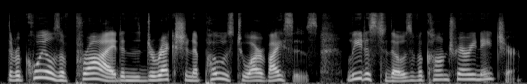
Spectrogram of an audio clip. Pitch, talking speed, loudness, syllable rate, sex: 205 Hz, 215 wpm, -20 LUFS, 6.4 syllables/s, female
